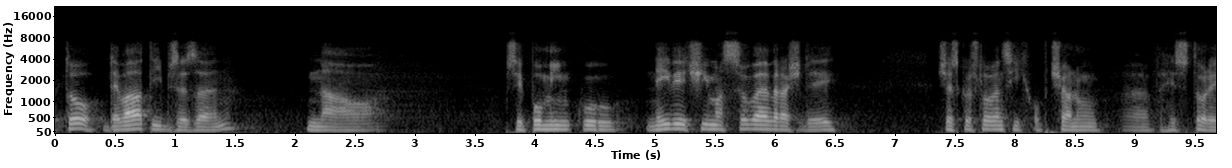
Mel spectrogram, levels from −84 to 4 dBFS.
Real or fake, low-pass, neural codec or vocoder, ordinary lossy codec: fake; 7.2 kHz; codec, 16 kHz, about 1 kbps, DyCAST, with the encoder's durations; Opus, 16 kbps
